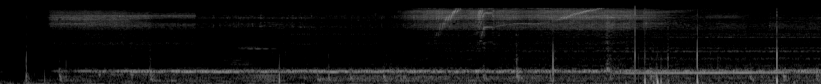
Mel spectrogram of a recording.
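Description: Ambient sound design of a television sponsorship ident, played on a TV set. A steady held tone and a high airy hiss begin about half a second in, with a few rising whooshes in the second half and scattered clicks.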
